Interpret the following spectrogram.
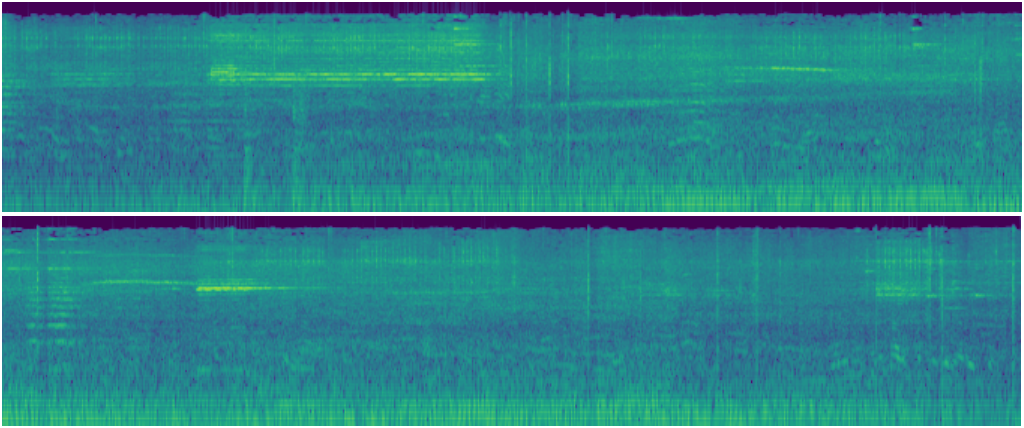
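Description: Roadside traffic noise: a steady low rumble of passing vehicles, with horn toots about two seconds in and again about ten seconds in, and voices in the background.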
